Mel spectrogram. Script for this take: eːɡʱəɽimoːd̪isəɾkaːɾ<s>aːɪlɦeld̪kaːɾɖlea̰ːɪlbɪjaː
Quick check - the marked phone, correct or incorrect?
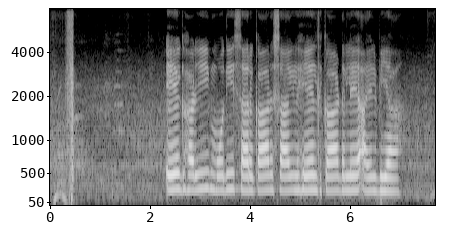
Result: correct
